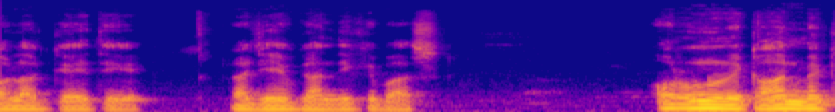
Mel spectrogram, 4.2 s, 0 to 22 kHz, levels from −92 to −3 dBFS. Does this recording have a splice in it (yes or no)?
no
